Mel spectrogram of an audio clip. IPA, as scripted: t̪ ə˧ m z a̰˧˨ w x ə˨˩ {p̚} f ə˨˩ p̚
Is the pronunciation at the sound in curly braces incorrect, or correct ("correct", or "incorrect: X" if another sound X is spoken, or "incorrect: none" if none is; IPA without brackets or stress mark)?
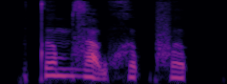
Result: correct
